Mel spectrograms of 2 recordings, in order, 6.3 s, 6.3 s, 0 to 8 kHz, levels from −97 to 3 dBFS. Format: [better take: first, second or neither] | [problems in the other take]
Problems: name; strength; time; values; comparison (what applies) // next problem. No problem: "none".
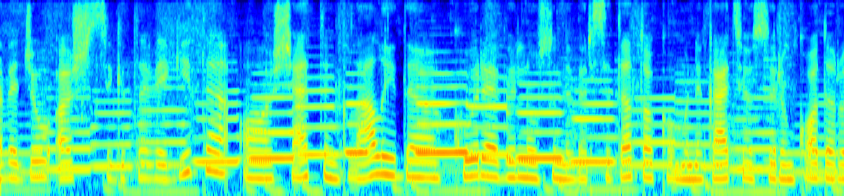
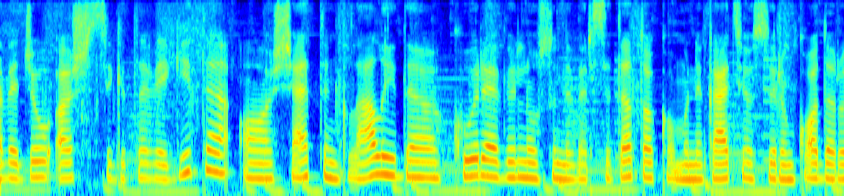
second | background sound (Wind instrument, woodwind instrument); 2 dB below the speech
